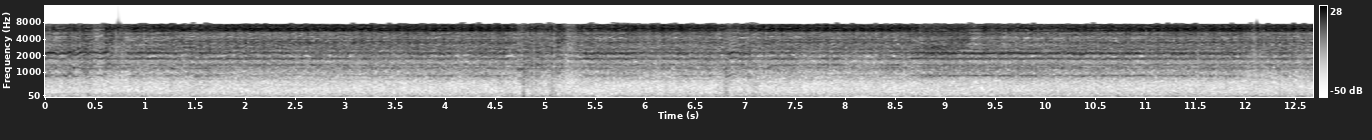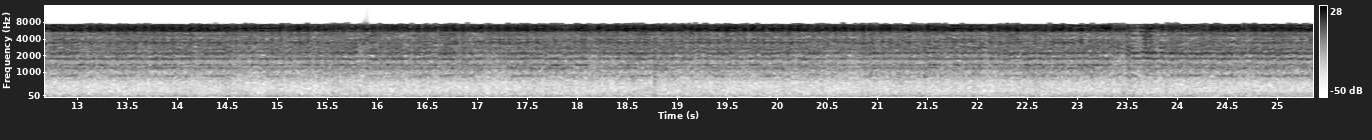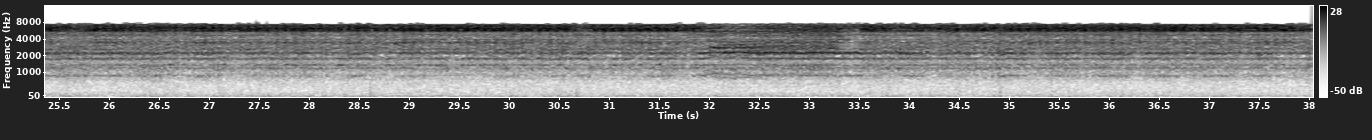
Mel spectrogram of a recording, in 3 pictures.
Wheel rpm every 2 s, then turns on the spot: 110, 110, 120, 120, 110, 120, 120, 110, 110, 110, 120, 120, 110, 120, 120, 110, 110, 110, 110.
none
